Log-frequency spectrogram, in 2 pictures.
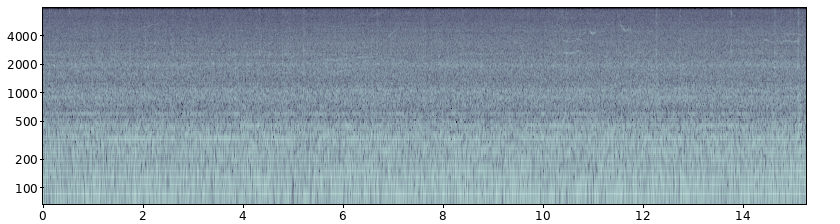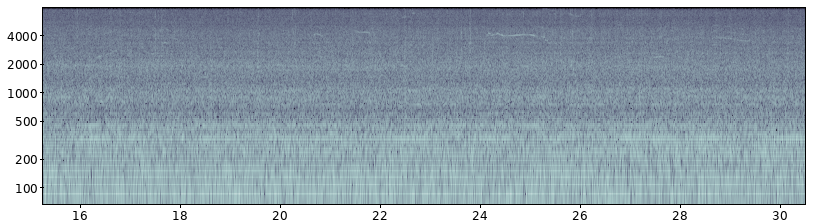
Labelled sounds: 14.8	15.1	killer whale, Bigg's (transient), 3.5 to 3.6 kHz
24.2	25.2	killer whale, Bigg's (transient), 4.0 to 4.3 kHz

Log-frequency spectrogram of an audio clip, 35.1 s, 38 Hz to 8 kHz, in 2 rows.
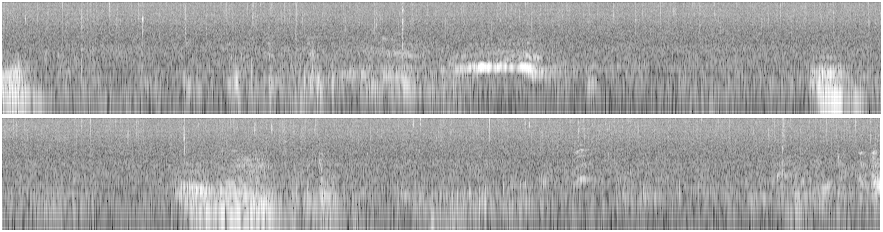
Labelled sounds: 29.0	29.4	humpback whale, 1.2 to 1.8 kHz

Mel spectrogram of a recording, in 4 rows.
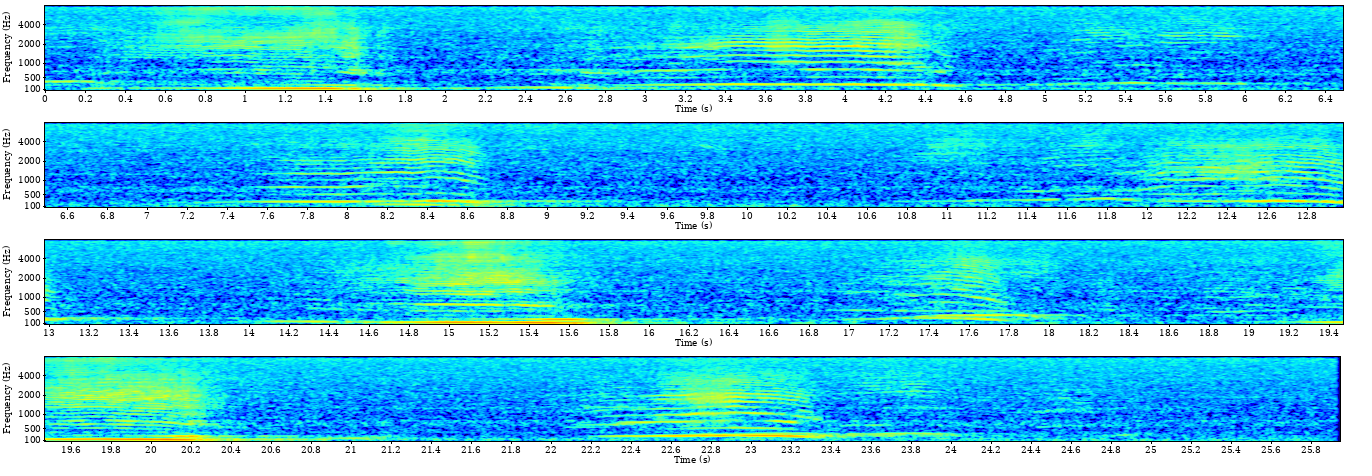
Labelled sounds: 0.7	1.5	humpback whale, 0.80 to 7.1 kHz
3.1	4.5	humpback whale, 0.83 to 4.5 kHz
5.4	6.0	humpback whale, 0.86 to 3.1 kHz
7.6	8.7	humpback whale, 0.80 to 6.0 kHz
12.0	13.1	humpback whale, 0.80 to 3.7 kHz
14.7	15.5	humpback whale, 1.1 to 7.3 kHz
17.3	17.8	humpback whale, 0.80 to 2.6 kHz
18.9	20.2	humpback whale, 0.96 to 3.2 kHz
22.4	24.3	humpback whale, 0.93 to 3.6 kHz

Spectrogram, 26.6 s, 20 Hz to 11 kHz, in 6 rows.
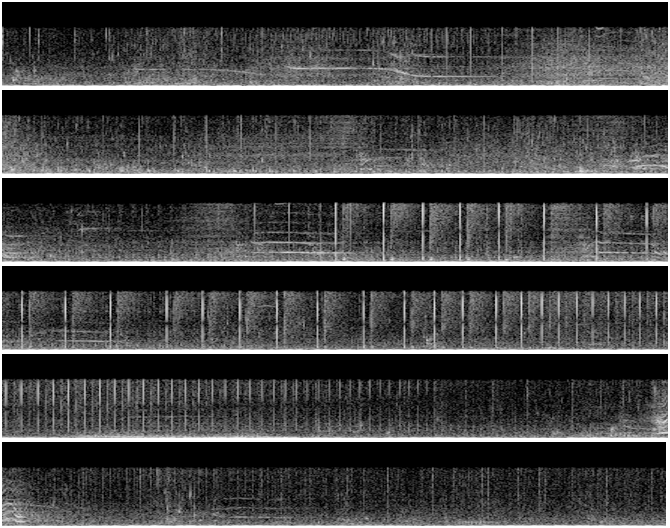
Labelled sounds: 0.9	4.2	killer whale, southern Alaska resident, 0.55 to 8.0 kHz
6.7	7.4	killer whale, southern Alaska resident, 1.1 to 8.0 kHz
8.5	9.2	killer whale, southern Alaska resident, 0.23 to 8.0 kHz
10.0	11.2	killer whale, southern Alaska resident, 0.64 to 8.0 kHz
12.7	13.4	killer whale, southern Alaska resident, 0.83 to 8.0 kHz
13.6	14.1	killer whale, southern Alaska resident, 1.0 to 3.9 kHz
17.1	17.5	killer whale, southern Alaska resident, 1.7 to 3.8 kHz
18.5	19.3	killer whale, southern Alaska resident, 2.0 to 4.2 kHz
22.0	22.6	killer whale, southern Alaska resident, 0.32 to 8.0 kHz
23.7	24.2	killer whale, southern Alaska resident, 0.74 to 4.2 kHz

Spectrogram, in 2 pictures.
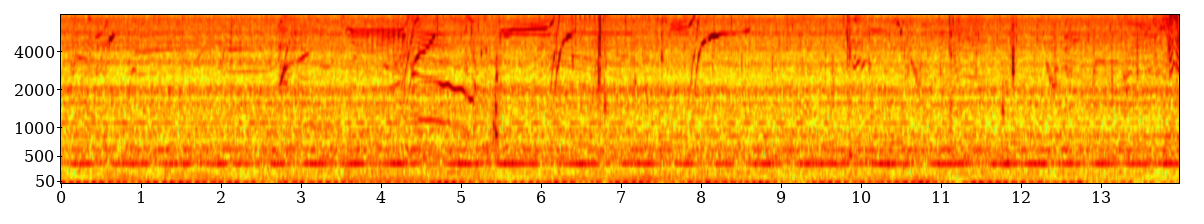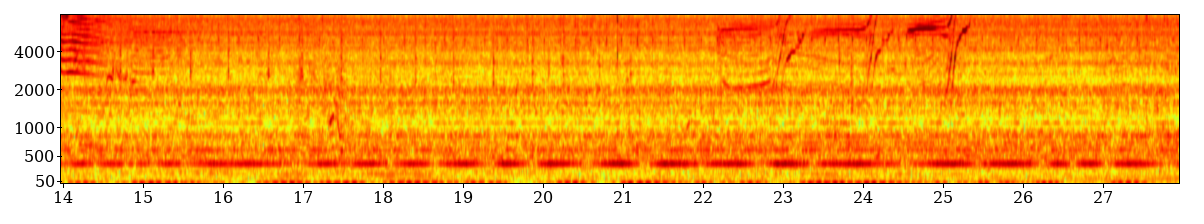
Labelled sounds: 0.0	1.7	killer whale, southern Alaska resident, 2.3 to 8.0 kHz
2.0	3.2	killer whale, southern Alaska resident, 2.5 to 8.0 kHz
3.5	7.2	killer whale, southern Alaska resident, 1.4 to 8.0 kHz
7.5	8.7	killer whale, southern Alaska resident, 2.2 to 8.0 kHz
11.1	11.5	killer whale, southern Alaska resident, 2.2 to 8.0 kHz
12.5	15.7	killer whale, southern Alaska resident, 2.2 to 8.0 kHz
17.1	17.6	killer whale, southern Alaska resident, 1.9 to 3.5 kHz
22.1	25.5	killer whale, southern Alaska resident, 2.1 to 8.0 kHz

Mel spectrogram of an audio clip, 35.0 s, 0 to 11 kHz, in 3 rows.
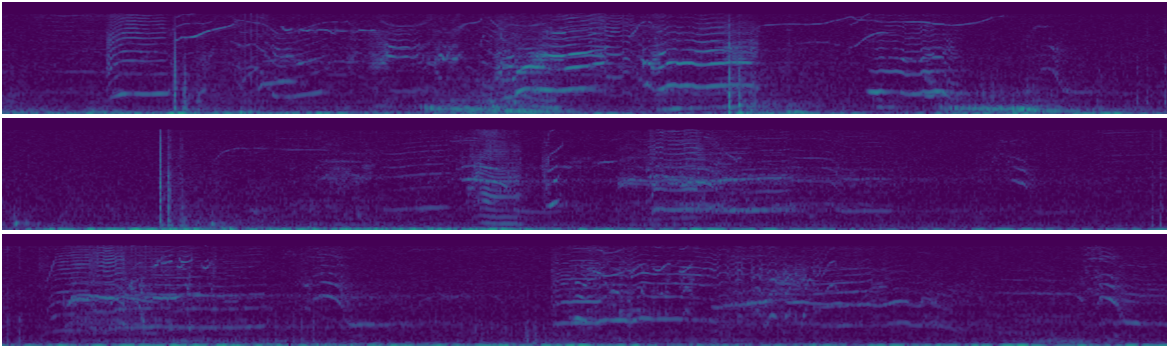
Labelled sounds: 0.4	10.6	killer whale, Bigg's (transient), 0.80 to 8.0 kHz
13.8	20.5	killer whale, Bigg's (transient), 0.80 to 7.7 kHz
21.7	26.8	killer whale, Bigg's (transient), 0.99 to 7.8 kHz
27.4	27.7	killer whale, Bigg's (transient), 6.6 to 6.9 kHz
28.8	32.4	killer whale, Bigg's (transient), 0.80 to 7.5 kHz
33.2	34.9	killer whale, Bigg's (transient), 0.93 to 5.3 kHz

